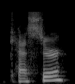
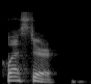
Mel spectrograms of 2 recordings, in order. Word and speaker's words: Quester: because I get Corinne Kester is your last name right Lester questor just how it's spelled how it sounds and it sounds gonna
